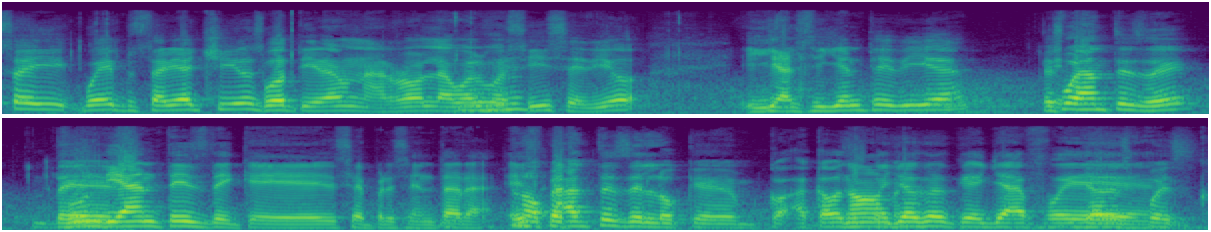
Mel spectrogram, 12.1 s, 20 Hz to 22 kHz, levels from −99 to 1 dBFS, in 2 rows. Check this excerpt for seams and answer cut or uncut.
cut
